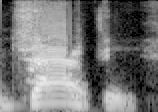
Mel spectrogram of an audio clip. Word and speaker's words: Jaffe: No, not Chafee. Good God. Why are you letting me? Jaffe. Jaffe from California. I thought you were just pronouncing it with a weird accent. I'm like, Now I always say because I always pronounce my J's like ch, so whatever.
